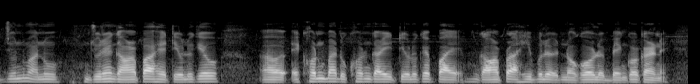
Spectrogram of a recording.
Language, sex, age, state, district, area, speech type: Assamese, male, 18-30, Assam, Charaideo, urban, spontaneous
